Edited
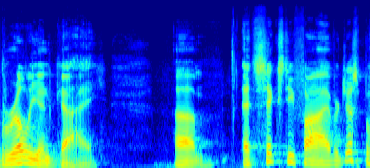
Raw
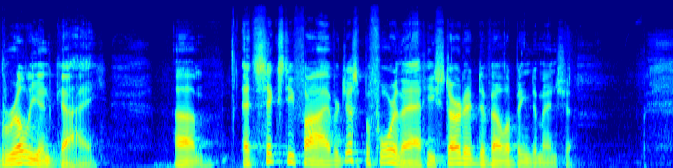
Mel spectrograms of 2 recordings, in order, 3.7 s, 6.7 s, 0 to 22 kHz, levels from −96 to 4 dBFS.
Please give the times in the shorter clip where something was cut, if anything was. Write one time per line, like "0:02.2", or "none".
none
